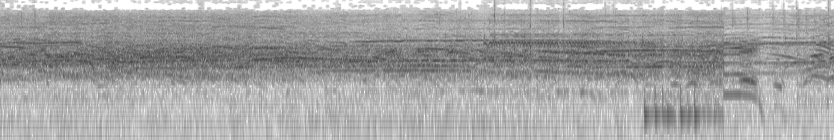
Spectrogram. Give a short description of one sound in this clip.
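A crowd cheers and shouts loudly outdoors.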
